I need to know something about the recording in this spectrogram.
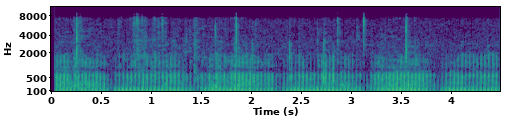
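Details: Domestic cat purring steadily indoors, a deep low rumbling thrum in rhythmic pulses that swell and fade with each breath, about every 0.8 seconds, with faint soft clicks above.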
